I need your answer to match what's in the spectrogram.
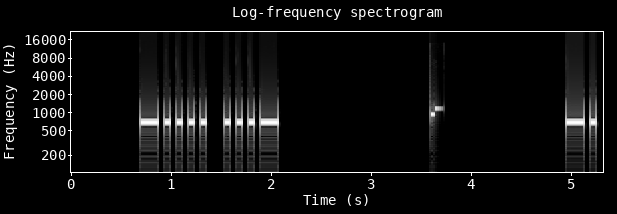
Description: Morse code, heard as a keyed tone, about 20 wpm, 700 Hz. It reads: 6 V N
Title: All Cut Numbers - 2-Digit 20wpm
